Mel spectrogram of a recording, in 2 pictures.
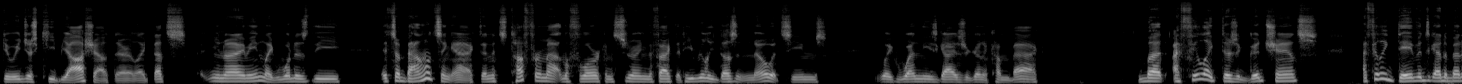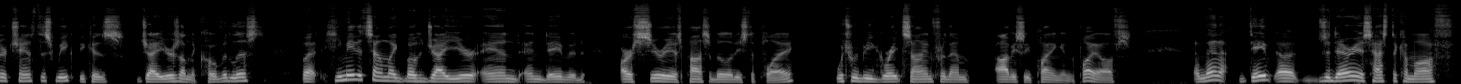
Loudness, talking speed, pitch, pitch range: -31 LUFS, 225 wpm, 135 Hz, 120-155 Hz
